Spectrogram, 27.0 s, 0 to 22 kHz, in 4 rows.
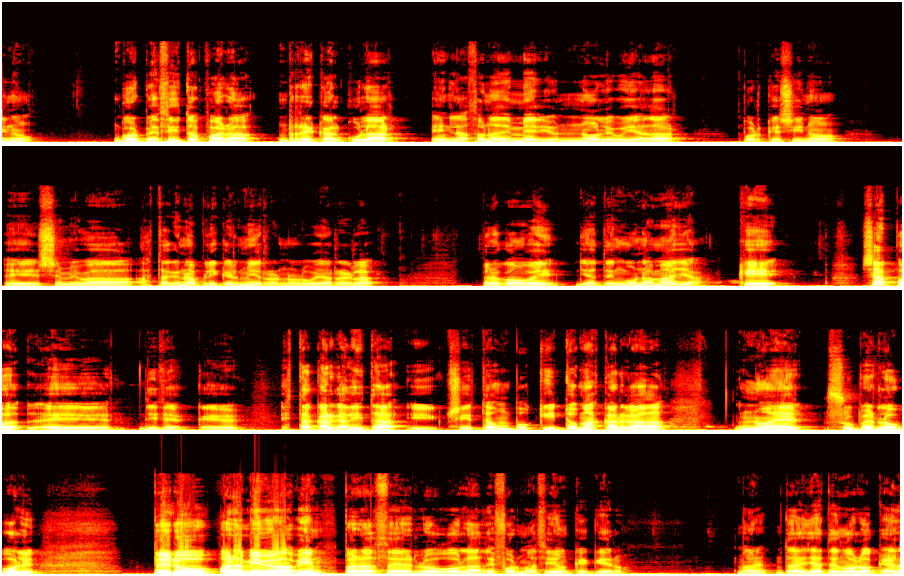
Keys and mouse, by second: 3.2 ctrl+z, 3.4 ctrl+z, 4.2 ctrl+z, 5.0-11.5 drag, 9.3-11.5 right drag, 11.5-23.1 middle drag.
